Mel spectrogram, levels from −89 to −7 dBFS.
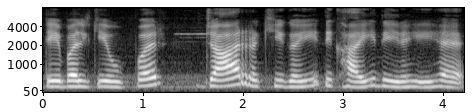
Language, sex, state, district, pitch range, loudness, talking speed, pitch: Hindi, female, Chhattisgarh, Raipur, 195-215 Hz, -18 LUFS, 140 wpm, 205 Hz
